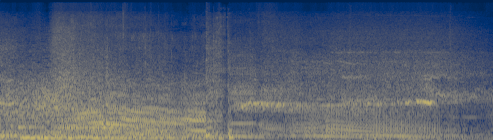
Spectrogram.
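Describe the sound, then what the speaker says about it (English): Ford Mustang driving hard, its engine roaring as the tires squeal in long skids, loud and close, with the engine note rising and falling through the clip. "That's a Mustang."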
